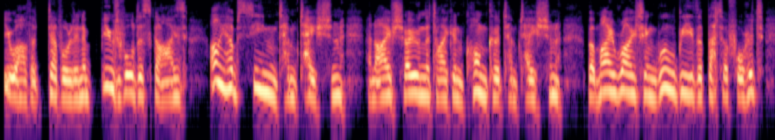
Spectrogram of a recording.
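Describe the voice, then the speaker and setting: A woman voicing a pompous, self-righteous Regency gentleman writer who speaks with indignant force. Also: mid-range voice, fairly quick, hardly any pauses, no room sound, clean studio sound, natural voice. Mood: outraged.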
